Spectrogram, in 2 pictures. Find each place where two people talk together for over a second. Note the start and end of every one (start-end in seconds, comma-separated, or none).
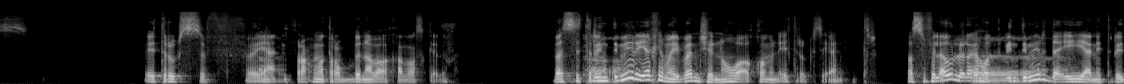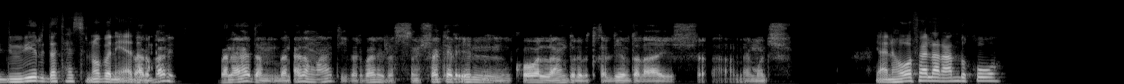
9.7-10.9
